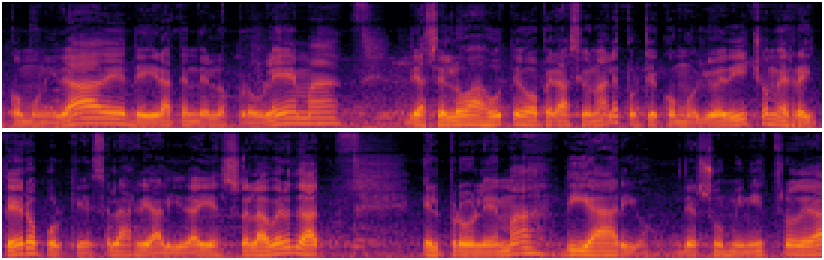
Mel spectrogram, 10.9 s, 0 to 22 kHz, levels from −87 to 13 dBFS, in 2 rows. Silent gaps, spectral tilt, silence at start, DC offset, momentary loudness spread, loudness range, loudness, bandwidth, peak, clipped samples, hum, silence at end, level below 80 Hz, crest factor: none; -6.5 dB/octave; 0 s; under 0.1%; 7 LU; 1 LU; -19 LUFS; over 20 kHz; -2 dBFS; under 0.1%; none; 0 s; -44 dBFS; 16 dB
